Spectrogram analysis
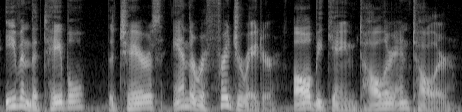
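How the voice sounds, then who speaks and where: A man reading a bedtime story aloud in a gentle, expressive storytelling manner. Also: mid-range voice, fairly quick. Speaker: narrator.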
